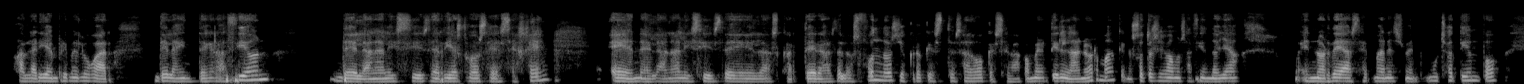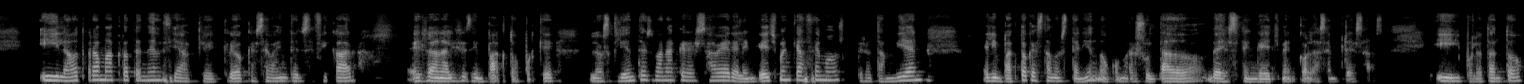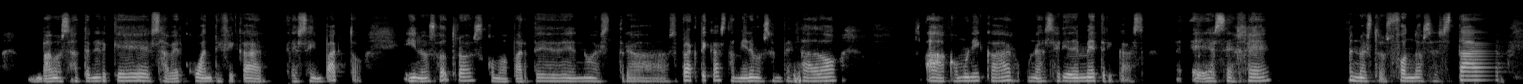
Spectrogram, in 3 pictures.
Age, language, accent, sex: 40-59, English, Spanish, female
